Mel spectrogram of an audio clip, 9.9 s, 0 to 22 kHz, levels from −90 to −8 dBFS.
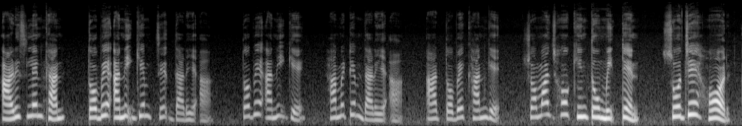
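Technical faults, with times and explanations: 3.22–7.34 s, automatic gain rising: the input fell by about 10 dB, so the gain control slowly added about 4 dB, swelling voice and room noise together before "ᱦᱚᱸ ᱠᱤᱱᱛᱩ ᱢᱤᱫᱴᱮᱱ".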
